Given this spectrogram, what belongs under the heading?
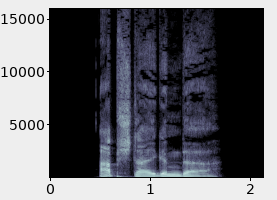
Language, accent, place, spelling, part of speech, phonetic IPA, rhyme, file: German, Germany, Berlin, absteigender, adjective, [ˈapˌʃtaɪ̯ɡn̩dɐ], -apʃtaɪ̯ɡn̩dɐ, De-absteigender.ogg
- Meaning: 1. comparative degree of absteigend 2. inflection of absteigend: strong/mixed nominative masculine singular 3. inflection of absteigend: strong genitive/dative feminine singular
